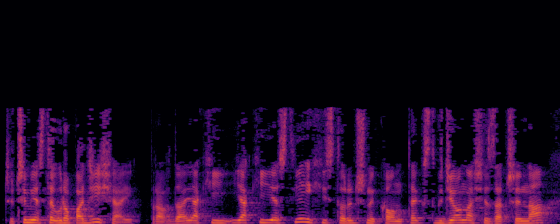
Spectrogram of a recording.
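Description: A man's voice: fairly high pitch, normal speed, fairly bright tone. Thoughtful male guest reader. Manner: thoughtful, with hesitations. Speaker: actor and guest. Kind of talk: reading then interview talk.

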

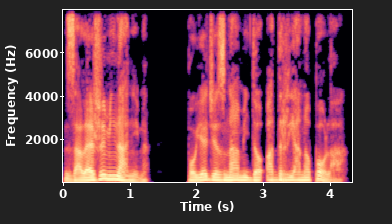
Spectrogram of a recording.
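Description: A man's voice: medium pitch, a little mellow, dry recording, studio quality, natural voice. Man doing a stern commanding sultan. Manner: hard, measured, commanding. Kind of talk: audiobook reading.

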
